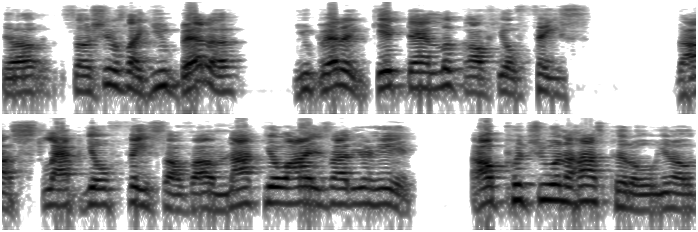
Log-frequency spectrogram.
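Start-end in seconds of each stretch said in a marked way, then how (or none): 1.1-10.1 grimy, gritty delivery. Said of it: "She was talking real grimy and shit".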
